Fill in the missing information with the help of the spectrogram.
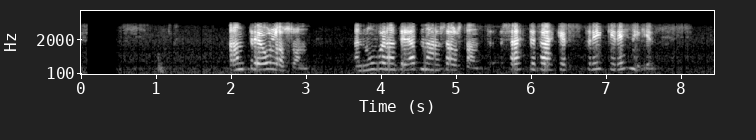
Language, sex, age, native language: Icelandic, female, 50-59, Icelandic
